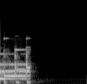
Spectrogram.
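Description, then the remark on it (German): A mobile phone ringtone plays briefly: a loud, bright electronic melody in three quick pulses, cutting off after a fraction of a second and leaving silence. “Weil ja, wir kamen ja auch so auf die Idee, weil ich da Handy klingelt.”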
